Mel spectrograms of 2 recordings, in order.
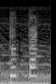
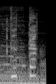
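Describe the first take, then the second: No difference in how they are said.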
